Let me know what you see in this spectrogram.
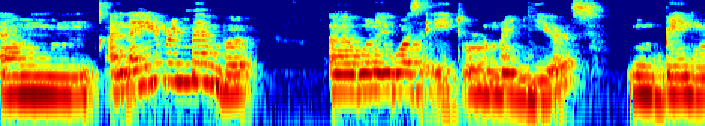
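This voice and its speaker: A woman with a Catalan accent and ordinary pitch variation. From Catalonia, Spain. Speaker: illustrator. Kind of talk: interview. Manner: halting, many fillers.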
